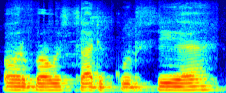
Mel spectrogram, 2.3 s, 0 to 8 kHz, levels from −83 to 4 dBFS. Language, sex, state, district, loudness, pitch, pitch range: Hindi, male, Uttar Pradesh, Shamli, -15 LUFS, 110 Hz, 105-110 Hz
